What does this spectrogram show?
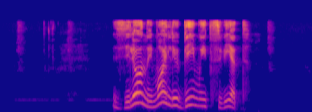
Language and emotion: Russian, positive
